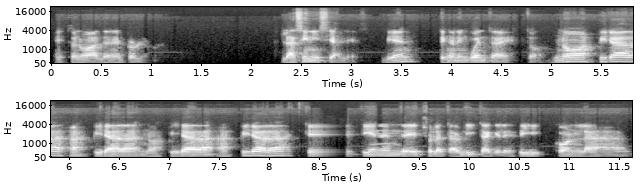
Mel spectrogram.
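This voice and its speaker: Man, from Latin America, language teacher, lowish voice, slow deliberate drilling, checks in after each point. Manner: drills sounds slowly and deliberately. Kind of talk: online class lecture.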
